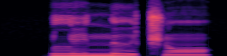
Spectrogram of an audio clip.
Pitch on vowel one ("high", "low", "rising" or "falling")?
high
